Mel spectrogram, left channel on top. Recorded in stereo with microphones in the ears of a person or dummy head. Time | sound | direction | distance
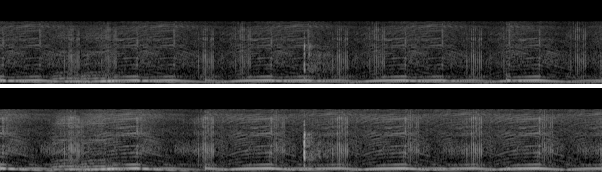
0.5 | a phone buzzing | 30° right (ahead or behind) | 3 m
3.0 | a clap | 55° right (ahead or behind) | 2.5 m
